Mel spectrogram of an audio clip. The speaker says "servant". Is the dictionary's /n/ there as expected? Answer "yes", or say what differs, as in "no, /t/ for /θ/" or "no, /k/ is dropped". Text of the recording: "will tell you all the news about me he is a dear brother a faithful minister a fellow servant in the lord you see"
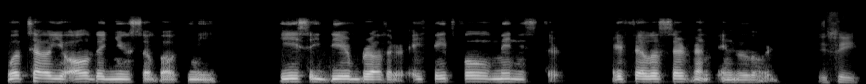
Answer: yes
